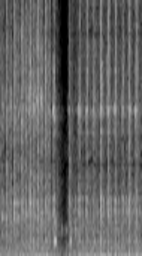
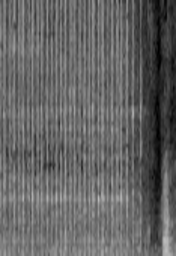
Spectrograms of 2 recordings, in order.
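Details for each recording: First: Yamaha NMAX new scooter with no ignition spark and a MIL code: fast, thin starter whir that sags and cuts out midway without catching; starter weak and intermittent despite a good battery, poor electrical supply suspected. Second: Yamaha NMAX new scooter after fitting a new fuse, soldering the side-stand switch wire and cleaning the ground wire: fast, even starter whirr with quick regular pulses, then cuts off; starter now spins strongly, unlike before.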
